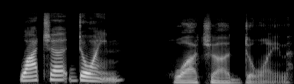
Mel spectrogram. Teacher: we often drop the G at the end of doing.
